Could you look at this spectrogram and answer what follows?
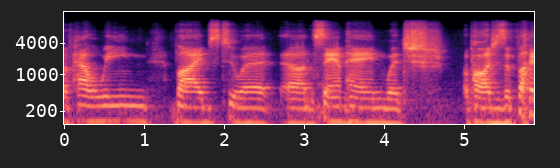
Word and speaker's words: Samhain: holiday Irish and Scottish origin it's a technically pronounced salad so salad and it's a it's it's weird cuz a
